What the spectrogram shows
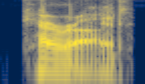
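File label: "carat", American English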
